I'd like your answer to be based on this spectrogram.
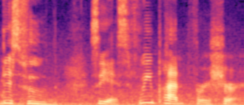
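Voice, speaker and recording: A young woman from the Philippines chatting casually as a plant vlogger, expressive and often breaking off mid-sentence. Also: a little high, unhurried. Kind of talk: casual get-to-know-me question-and-answer chat. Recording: clearly noisy home recording.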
